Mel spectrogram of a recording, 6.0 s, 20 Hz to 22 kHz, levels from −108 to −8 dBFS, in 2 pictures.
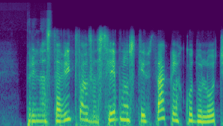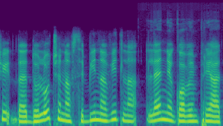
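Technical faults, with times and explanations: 0.4–4.87 s, call bitrate drop: The speech turns rough and watery, and muffled as the upper band narrows from 20 kHz to 8 kHz. The worst stretch lasts 1.53 s. The encoder was starved of bits, which fits a fall from about 32 to 7 kbps.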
